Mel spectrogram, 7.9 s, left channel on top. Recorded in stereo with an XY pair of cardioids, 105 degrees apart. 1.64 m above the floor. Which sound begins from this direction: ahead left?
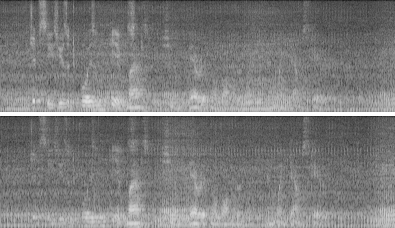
A man speaking, at 0.5 s.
